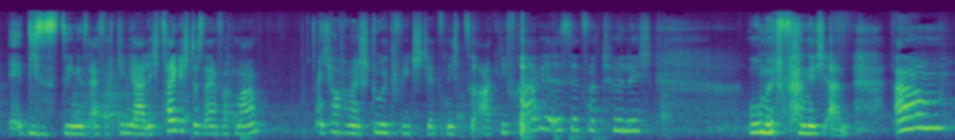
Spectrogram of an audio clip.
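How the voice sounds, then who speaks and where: A woman's voice: on the high side, a little hiss or hum. A young woman with a cold, chatting casually through a craft tutorial at her table at home, rambling with lots of fillers and self-corrections. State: has a cold. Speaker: craft vlogger. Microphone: camera above the table, speaker off screen.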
